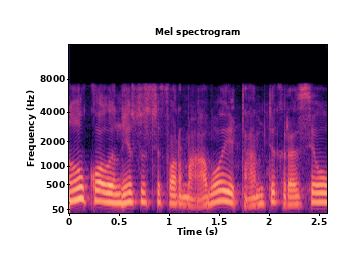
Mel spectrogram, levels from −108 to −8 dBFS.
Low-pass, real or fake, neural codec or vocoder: 7.2 kHz; fake; codec, 16 kHz, 16 kbps, FunCodec, trained on LibriTTS, 50 frames a second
